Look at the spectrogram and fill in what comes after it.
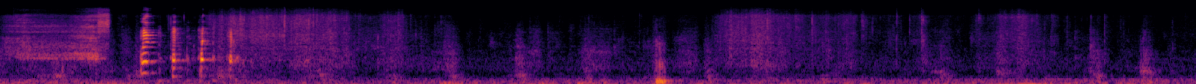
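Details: Joel, a goat kid less than an hour old, with mother Penny close by: a quick run of three or four thin, wavering bleats early on, then quieter knocks and shuffling against background hiss, captured on a GoPro.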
